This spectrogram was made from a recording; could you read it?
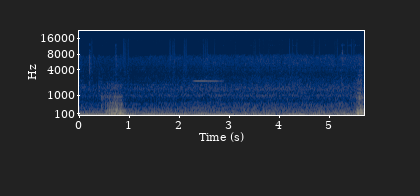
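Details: Mercedes heard from inside the cabin, creeping with the steering at full left lock after hitting a deep pothole at night; low rumble with scraping thumps per wheel turn, from a bent wheel rim rubbing on the tie rod end.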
